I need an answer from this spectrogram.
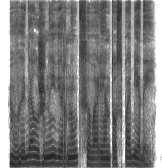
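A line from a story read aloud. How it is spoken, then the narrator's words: Icy tone. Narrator (Russian): ледяным тоном произнёс Мален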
